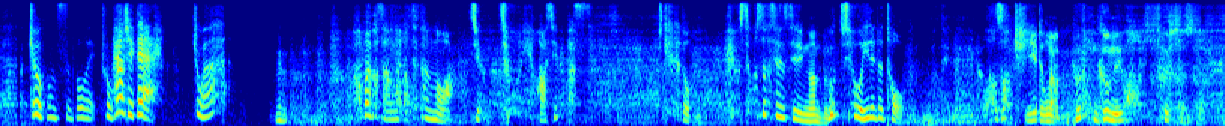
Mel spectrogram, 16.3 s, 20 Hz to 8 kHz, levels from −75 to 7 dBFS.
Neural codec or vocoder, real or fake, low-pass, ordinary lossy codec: codec, 16 kHz in and 24 kHz out, 0.6 kbps, FocalCodec, streaming, 2048 codes; fake; 7.2 kHz; none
